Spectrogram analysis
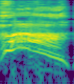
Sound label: Throw, Barks; Kuva Lich; Persona B; Ability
